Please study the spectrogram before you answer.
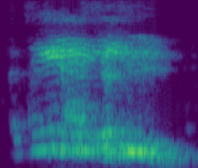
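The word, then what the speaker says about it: achieve: दूसरा एग्जांपल बताइए वाली चीज, जैसे अचीव, अचीव, तो यहाँ पे ची का उच्चारण है ची, ना कि सी।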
